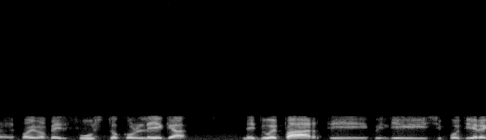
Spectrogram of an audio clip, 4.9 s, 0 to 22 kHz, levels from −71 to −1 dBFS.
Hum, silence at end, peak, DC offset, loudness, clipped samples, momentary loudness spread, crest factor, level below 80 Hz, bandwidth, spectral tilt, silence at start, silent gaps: none; 0 s; -2 dBFS; under 0.1%; -24 LUFS; under 0.1%; 13 LU; 22 dB; -82 dBFS; 4.1 kHz; -6 dB/octave; 0 s; none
